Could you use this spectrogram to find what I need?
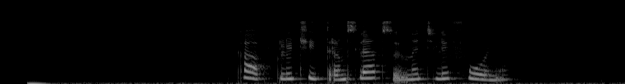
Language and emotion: Russian, sad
